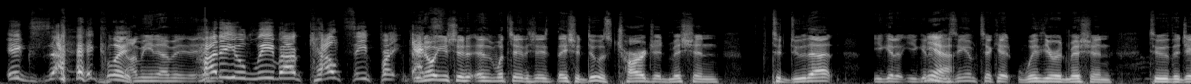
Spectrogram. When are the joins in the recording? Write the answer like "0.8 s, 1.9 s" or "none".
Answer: none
